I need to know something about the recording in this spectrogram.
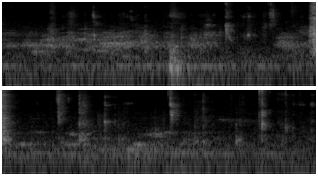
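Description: A man chews food noisily, close to a microphone.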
